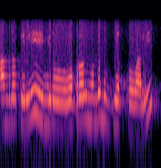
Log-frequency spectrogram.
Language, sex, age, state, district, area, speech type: Telugu, female, 45-60, Telangana, Yadadri Bhuvanagiri, rural, conversation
